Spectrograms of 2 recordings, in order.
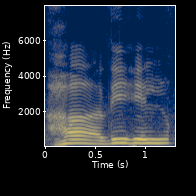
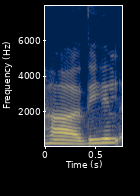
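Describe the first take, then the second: First: The h sound is clearly and fully pronounced. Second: The h sound is weak and unclear. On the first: The speaker calls it right. "हा की आवाज़ हमने प्रॉपर निकालनी पड़ना है" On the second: The speaker calls it wrong. "कुछ लोग पढ़ते हैं हाज़िहिल, ऐसे नहीं होगा"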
